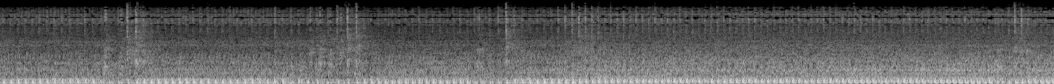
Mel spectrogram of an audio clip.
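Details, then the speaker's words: Free Craftsman riding mower (lawn tractor 917.273760), after tightening a loose pulley bolt: engine chugs at a low, uneven beat near three pulses a second, never settling; rough running, owner suspects it isn't getting enough fuel. "I think it's fuel. I don't think it's getting enough fuel. Yeah, I don't think she's getting enough fuel. It just does not seem like enough fuel is running in there."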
